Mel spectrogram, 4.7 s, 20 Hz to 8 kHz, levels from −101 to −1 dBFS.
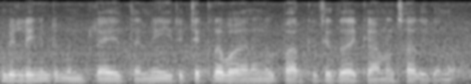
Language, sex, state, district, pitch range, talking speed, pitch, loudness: Malayalam, male, Kerala, Kollam, 105-115 Hz, 115 wpm, 110 Hz, -17 LUFS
